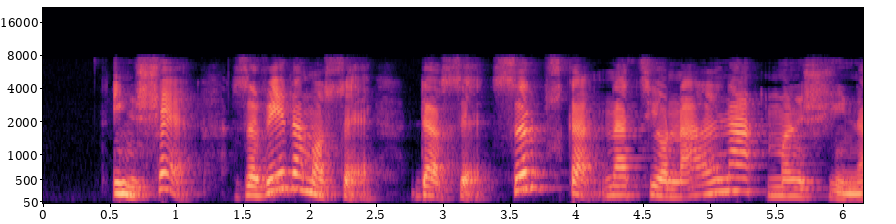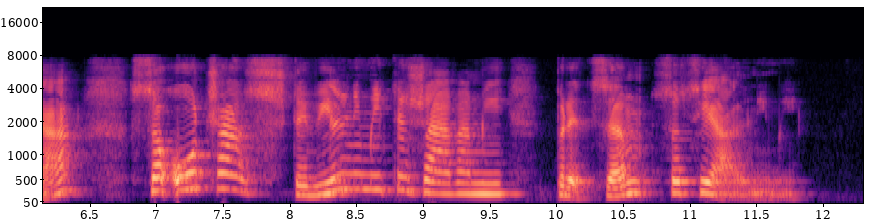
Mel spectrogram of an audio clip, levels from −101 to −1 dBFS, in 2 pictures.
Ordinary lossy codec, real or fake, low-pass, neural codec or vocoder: none; real; none; none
